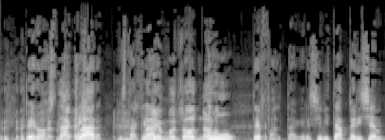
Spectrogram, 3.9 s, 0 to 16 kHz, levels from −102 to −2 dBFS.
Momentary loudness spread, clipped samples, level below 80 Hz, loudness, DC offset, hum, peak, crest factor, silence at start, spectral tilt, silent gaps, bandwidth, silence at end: 13 LU; under 0.1%; -42 dBFS; -15 LUFS; under 0.1%; none; 0 dBFS; 14 dB; 0 s; -6.5 dB/octave; none; 13.5 kHz; 0 s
